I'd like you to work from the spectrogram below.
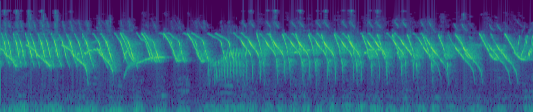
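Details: Canary sings a loud baderna-style song made of fast repeated down-slurred chips and rattling trills, a steady rhythm of about four notes per second carried on without a pause.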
